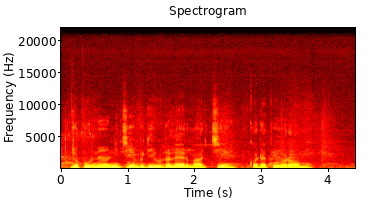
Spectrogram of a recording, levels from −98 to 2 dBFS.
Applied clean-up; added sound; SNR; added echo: none; none; none; none.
